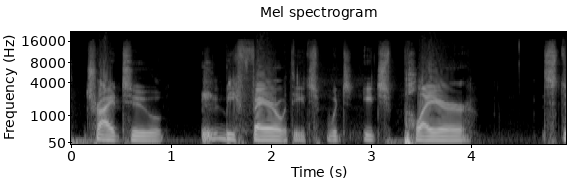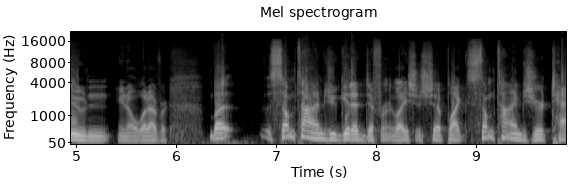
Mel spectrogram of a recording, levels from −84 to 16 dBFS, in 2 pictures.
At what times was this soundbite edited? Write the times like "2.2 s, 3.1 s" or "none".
none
